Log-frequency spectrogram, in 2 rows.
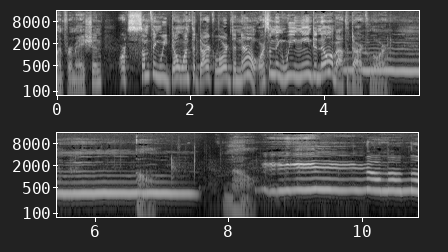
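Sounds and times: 
speech: 0.0 - 5.3, 7.9 - 8.6
woman crying in a long high wail: 4.1 - 7.6, 8.5 - 10.8.

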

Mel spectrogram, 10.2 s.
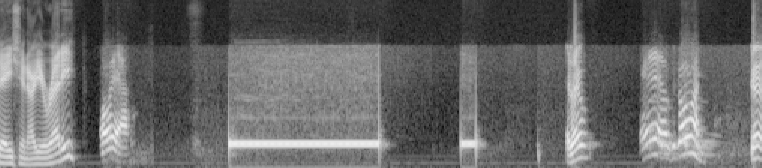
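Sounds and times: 
speech: 0.0 - 1.8, 7.6 - 7.9, 8.9 - 10.1
outgoing phone call ringing tone: 3.0 - 5.2, 6.1 - 6.5.

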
